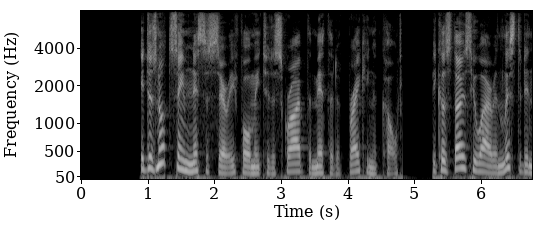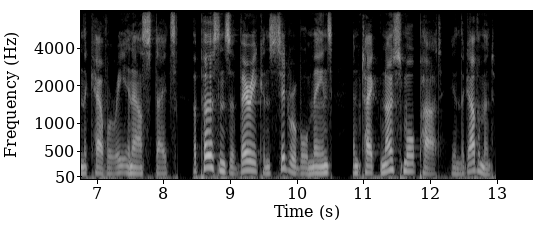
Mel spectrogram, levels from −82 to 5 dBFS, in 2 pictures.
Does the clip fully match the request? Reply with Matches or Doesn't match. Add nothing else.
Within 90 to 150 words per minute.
Doesn't match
